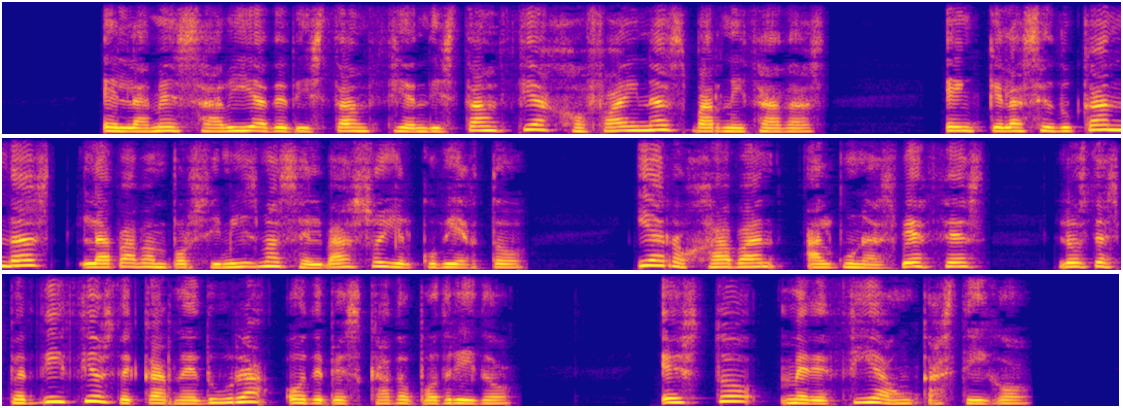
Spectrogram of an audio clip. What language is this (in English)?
Spanish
